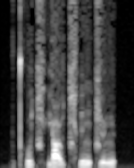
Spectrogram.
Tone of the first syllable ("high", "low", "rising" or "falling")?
falling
